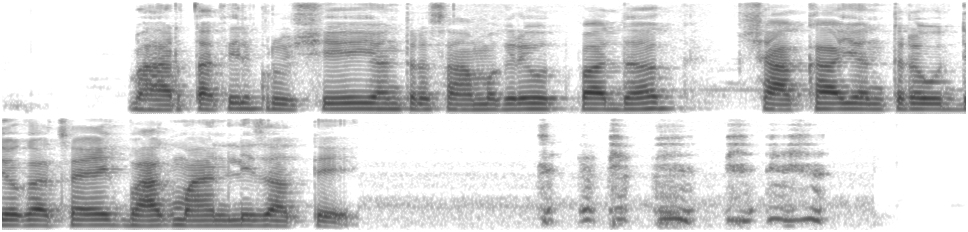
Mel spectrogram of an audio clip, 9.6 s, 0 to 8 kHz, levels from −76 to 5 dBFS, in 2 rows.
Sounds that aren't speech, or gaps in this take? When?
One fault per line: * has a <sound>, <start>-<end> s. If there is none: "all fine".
* has a throat clearing, 7.5-9.0 s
